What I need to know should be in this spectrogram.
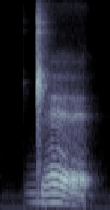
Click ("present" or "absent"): present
